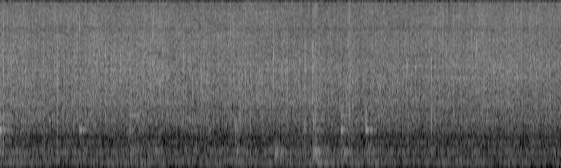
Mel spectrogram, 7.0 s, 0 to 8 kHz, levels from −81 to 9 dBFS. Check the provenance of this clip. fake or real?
real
